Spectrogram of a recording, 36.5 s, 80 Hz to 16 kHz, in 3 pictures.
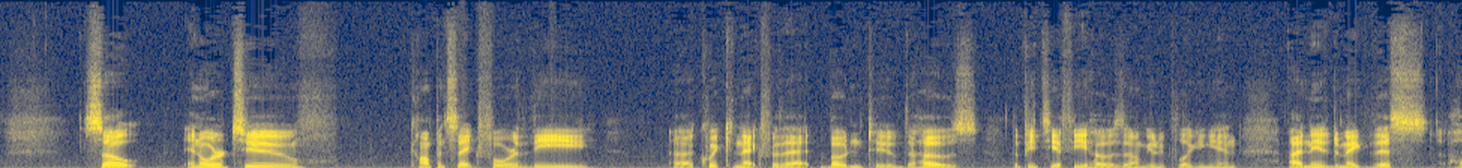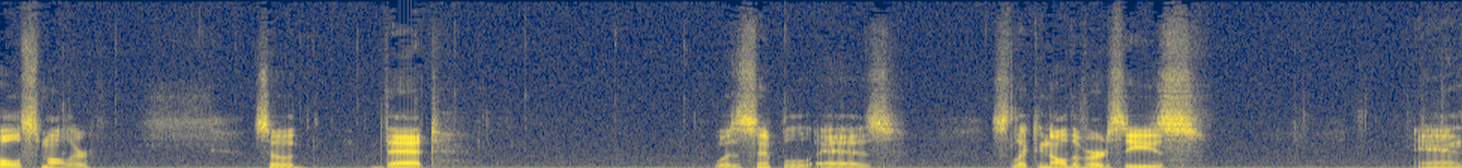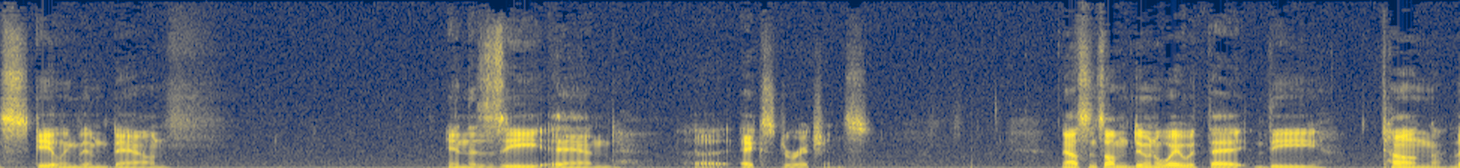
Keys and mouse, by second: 0.6-6.2 middle drag, 12.3 Tab, 14.3 z, 14.8-15.9 middle drag, 19.0 z, 22.8 shift+s, 32.4 z, 32.7 z.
